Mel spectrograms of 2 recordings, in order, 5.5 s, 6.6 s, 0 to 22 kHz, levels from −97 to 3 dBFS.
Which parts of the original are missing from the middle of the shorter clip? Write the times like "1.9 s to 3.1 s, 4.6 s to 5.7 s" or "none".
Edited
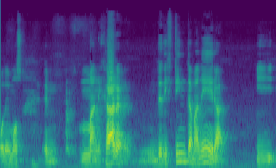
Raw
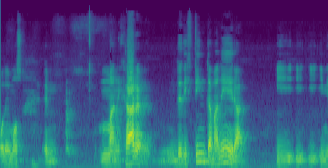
1.5 s to 1.9 s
